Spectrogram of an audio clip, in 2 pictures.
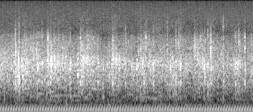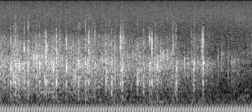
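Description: A church audience bursts into sustained applause, a clap offering to the Lord during a sermon, many hands clapping densely and loudly for several seconds in steady, overlapping claps.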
